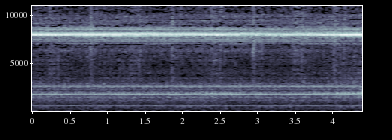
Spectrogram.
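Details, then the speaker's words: Lorch A11 toolroom lathe on an overhead flat-belt drive, variable frequency drive at 50 Hz, running up to 1400 rpm: smooth, even motor hum with steady tones and a faint regular belt tick; running normally. "if we press the green button this will start nice and slow and pick up you can hear the belts there pick up down there to 1400 rpm"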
